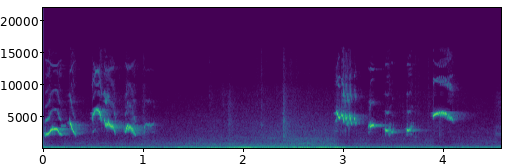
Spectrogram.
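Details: Orange-headed thrush from Singaraja, Bali, singing at home as a lure for other birds: a fast warbled phrase of slurred whistles, a pause filled with low hum, then another phrase of descending whistled notes.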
